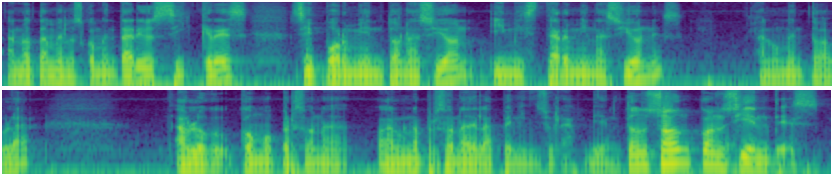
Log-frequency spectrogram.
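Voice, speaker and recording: A man's voice: on the low side, level tone, moderate pace, creaky, mellow. A man with a northern Mexican accent, teaching philosophy as a podcast host in an informal, emphatic way, repeating key words.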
